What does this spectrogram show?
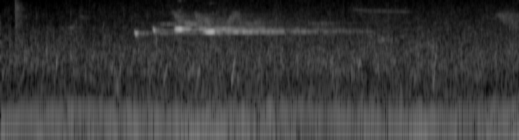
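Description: Quiet trickling stream water. Between about one and a half and two seconds in comes a quick run of four high chirps, the last ones held briefly.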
